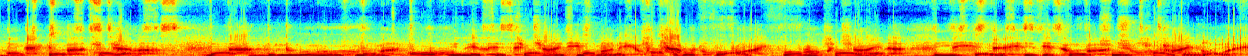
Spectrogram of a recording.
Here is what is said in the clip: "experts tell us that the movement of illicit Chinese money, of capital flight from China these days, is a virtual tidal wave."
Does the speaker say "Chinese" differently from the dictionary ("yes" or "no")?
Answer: no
